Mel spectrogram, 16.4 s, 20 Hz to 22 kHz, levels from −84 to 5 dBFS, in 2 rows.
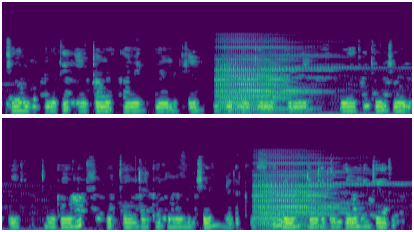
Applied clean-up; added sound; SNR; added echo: classical method Wiener filter.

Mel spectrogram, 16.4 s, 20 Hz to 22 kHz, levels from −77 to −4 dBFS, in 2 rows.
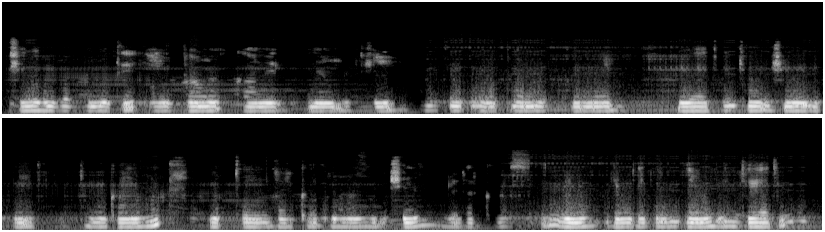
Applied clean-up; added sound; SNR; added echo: neural separator model SepFormer DNS4.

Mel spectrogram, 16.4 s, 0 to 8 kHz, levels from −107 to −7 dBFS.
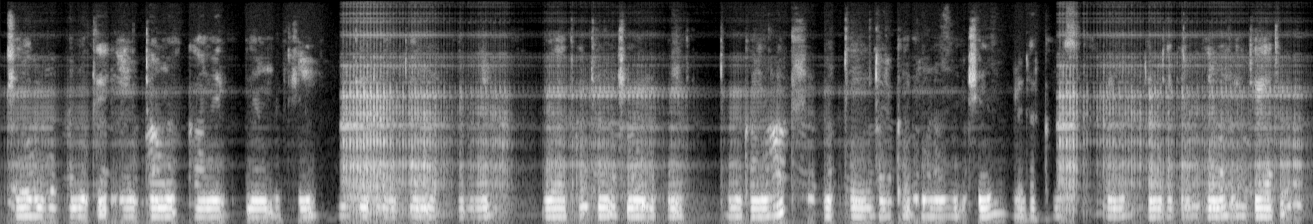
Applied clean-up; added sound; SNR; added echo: neural mask model RNNoise.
